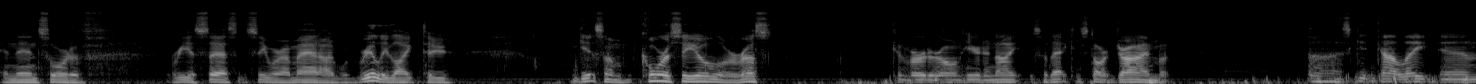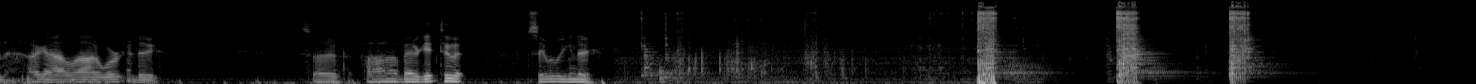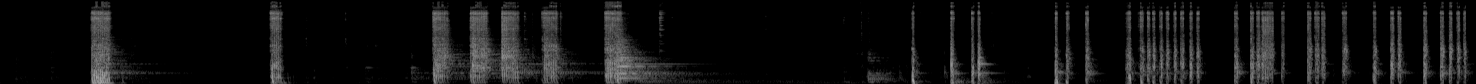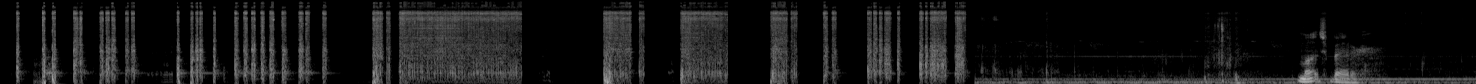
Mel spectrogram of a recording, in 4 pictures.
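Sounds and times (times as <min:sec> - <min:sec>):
needle scaler hammering steel: 0:24.5 - 0:25.1, 0:25.9 - 0:27.5, 0:30.4 - 0:30.8, 0:32.2 - 0:32.4, 0:33.8 - 0:36.4, 0:38.6 - 0:39.4, 0:40.1 - 0:49.5, 0:50.3 - 0:54.0
ringing metal clangs: 0:34.8 - 0:36.8.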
